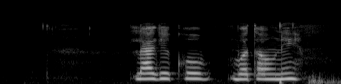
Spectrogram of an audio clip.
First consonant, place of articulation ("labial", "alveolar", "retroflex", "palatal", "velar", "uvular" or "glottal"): alveolar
